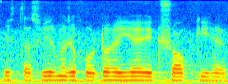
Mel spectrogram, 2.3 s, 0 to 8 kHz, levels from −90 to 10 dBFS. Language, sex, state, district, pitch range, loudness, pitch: Hindi, male, Chhattisgarh, Raipur, 135-145 Hz, -13 LUFS, 140 Hz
